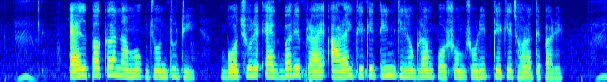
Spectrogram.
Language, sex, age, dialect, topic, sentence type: Bengali, female, 25-30, Standard Colloquial, agriculture, statement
